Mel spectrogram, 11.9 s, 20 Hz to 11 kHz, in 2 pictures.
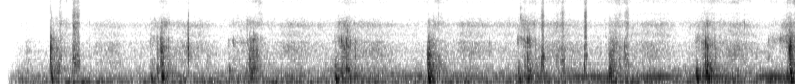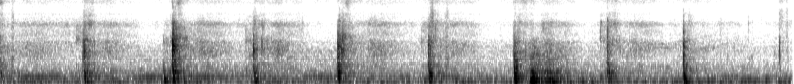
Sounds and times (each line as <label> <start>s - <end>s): Walking Steps 0.2s - 11.9s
